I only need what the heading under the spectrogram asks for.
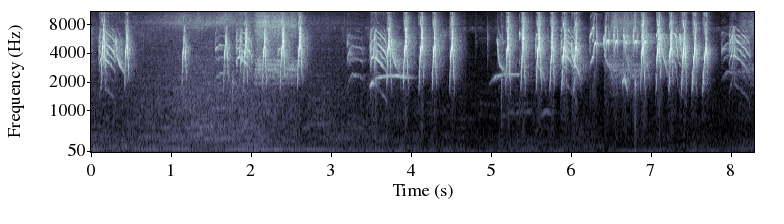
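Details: Sunda bush warbler singing to lure other birds into song. Soft scattered chips over background hiss open the passage, followed by loud, rapidly repeated high trill notes and thin whistles.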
